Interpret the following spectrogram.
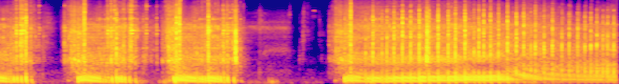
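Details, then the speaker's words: Titan two-stroke strimmer after winter storage, choke set: high buzz cutting out and surging in bursts before a steadier whine, sounds a bit off; hesitant running, owner suspects a bit of dirt in it. "just sound a bit just sounds a little bit dope"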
